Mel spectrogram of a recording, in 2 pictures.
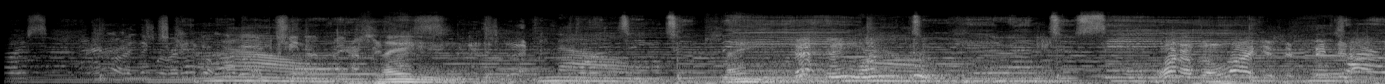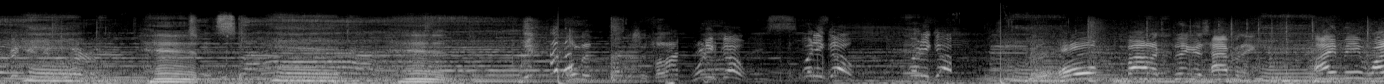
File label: Radio Commercials; 1968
